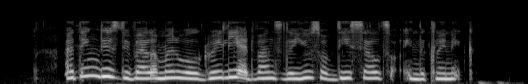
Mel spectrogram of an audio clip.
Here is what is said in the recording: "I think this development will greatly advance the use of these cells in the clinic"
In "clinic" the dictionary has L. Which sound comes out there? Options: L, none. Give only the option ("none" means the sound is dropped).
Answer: L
